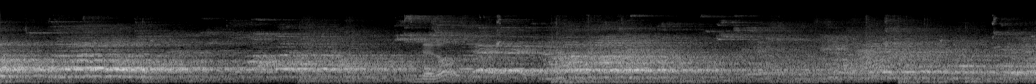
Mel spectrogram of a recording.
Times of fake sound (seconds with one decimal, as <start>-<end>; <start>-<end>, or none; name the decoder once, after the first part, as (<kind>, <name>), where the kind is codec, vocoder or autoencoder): 7.6-8.7 (autoencoder, DAC-VAE)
